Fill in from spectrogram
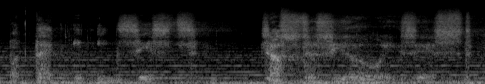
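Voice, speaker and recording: An actor playing a grim, fatalistic game villain obsessed with destruction, speaking with slow, theatrical menace in a gravelly voice. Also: male voice, very deep voice, heavily acted. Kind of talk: dramatic video game voice acting. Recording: roomy echo under game music.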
